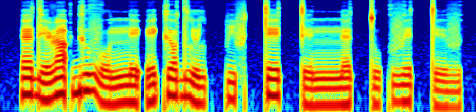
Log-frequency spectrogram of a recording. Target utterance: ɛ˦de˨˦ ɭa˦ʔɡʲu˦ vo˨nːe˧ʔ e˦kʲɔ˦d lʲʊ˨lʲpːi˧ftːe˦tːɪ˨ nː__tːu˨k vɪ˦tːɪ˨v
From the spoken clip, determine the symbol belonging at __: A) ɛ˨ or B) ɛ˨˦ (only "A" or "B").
B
